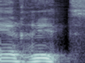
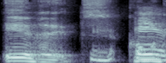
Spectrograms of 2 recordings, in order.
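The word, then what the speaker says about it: אֶרֶץ: sílaba mais forte Então eu vi que a Marina falou eretes e daí não é erres é eretes se como que eu sei por causa dessa flechinha essa flechinha vai mostrar para mim que a palavra a a a primeira sílaba é a mais forte né da mesma forma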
